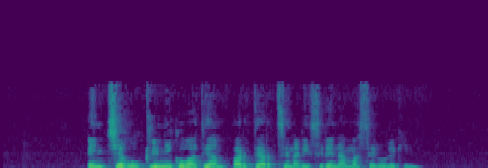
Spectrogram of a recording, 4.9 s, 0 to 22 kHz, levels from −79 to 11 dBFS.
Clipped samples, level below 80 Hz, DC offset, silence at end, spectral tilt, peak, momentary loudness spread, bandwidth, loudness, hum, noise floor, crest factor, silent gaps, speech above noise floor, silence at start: under 0.1%; -64 dBFS; under 0.1%; 0.7 s; -6 dB/octave; -4 dBFS; 12 LU; 11.5 kHz; -22 LUFS; none; -67 dBFS; 18 dB; none; 45 dB; 0.9 s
